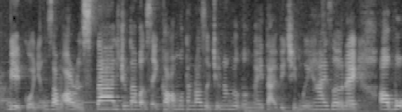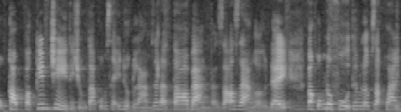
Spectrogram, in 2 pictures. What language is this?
Vietnamese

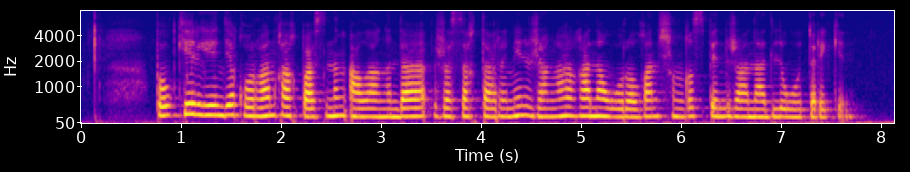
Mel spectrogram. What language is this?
Kazakh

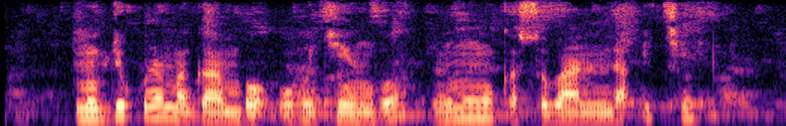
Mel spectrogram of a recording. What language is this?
Kinyarwanda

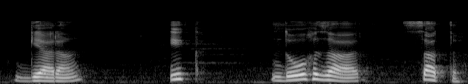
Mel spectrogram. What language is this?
Punjabi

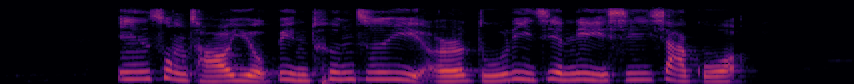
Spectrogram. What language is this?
Chinese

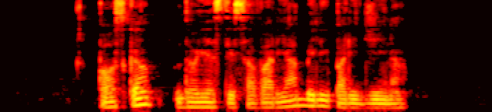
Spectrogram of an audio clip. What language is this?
Sardinian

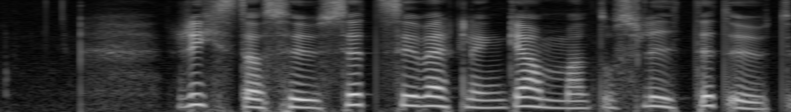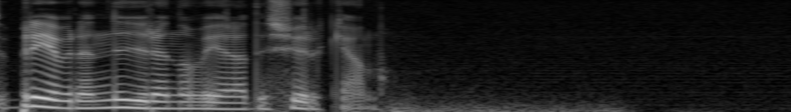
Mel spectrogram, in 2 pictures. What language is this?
Swedish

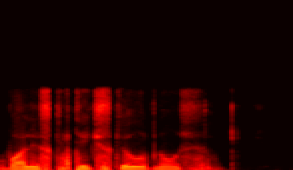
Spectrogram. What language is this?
Russian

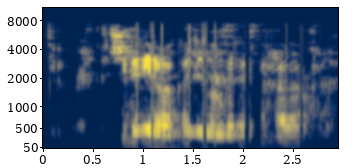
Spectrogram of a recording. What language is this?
Swahili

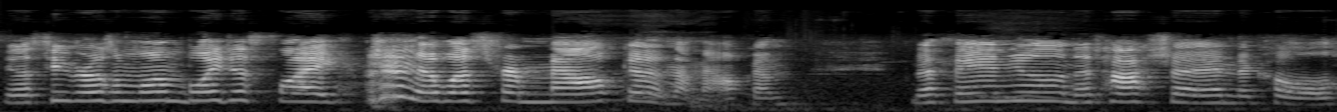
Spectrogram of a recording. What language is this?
English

